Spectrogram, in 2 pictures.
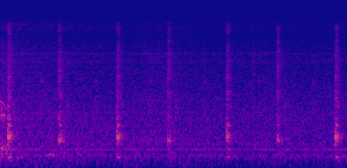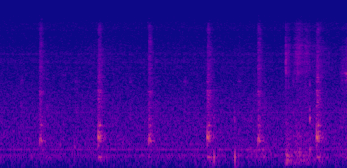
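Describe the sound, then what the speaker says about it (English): A restored International time recording clock ticks steadily in the background, its faint, even beats coming about every seventh of a second apart and running throughout. "the ticking you hear in the background is my time clock"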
